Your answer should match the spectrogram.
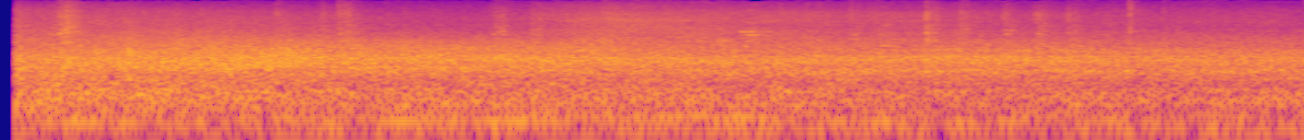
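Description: Steady road traffic on a multi-lane city road: an even noise of tyres and engines, with no single vehicle standing out.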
